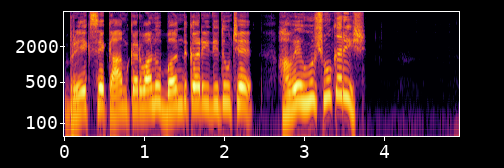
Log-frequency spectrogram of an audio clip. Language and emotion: Gujarati, fearful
